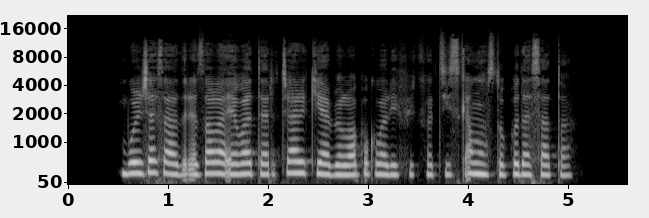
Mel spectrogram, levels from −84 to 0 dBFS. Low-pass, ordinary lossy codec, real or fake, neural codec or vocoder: 19.8 kHz; MP3, 64 kbps; fake; autoencoder, 48 kHz, 32 numbers a frame, DAC-VAE, trained on Japanese speech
